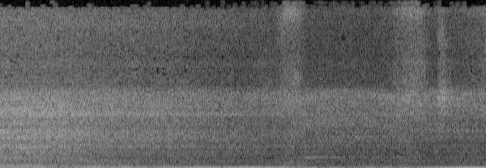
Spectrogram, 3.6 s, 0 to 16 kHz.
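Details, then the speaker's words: Ford Taurus petrol engine revved with a deep, uneven, lumpy throb; codes P0302 and P0303, misfires on cylinders 2 and 3 per power balance test; ignition coils and spark plugs to be checked. "bale ito ah palyado kasi ung kanyang makina so ang titignan natin dito ay ah Yung kanyang ah ignition coil at saka yung kanyang spark flug no yan kasi 3 in2 yung misfiring cylinder niya"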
